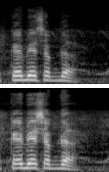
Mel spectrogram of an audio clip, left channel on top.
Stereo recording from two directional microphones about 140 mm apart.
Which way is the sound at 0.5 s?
Centre (ahead or behind).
